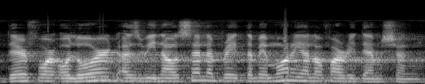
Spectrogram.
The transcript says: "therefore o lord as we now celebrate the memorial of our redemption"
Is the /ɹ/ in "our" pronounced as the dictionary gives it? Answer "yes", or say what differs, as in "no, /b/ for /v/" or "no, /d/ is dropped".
no, /w/ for /ɹ/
